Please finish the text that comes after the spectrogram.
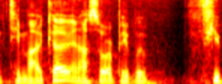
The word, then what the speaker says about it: Timoko: So, I think how you pronounce it is Timoko. Yeah. Not Moko. Timoko. Okay. Again, correct us in the fucking comment section. Could be wrong, but I think it's Timoko.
